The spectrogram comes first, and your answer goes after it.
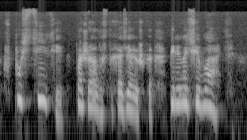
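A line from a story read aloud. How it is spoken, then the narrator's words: Small bird's plaintive voice. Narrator (Russian): маленькая береговушка просит жалобным голоском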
